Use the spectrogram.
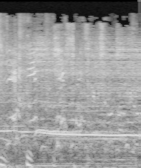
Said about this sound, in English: People are in the crowd going, like, what the fuck, and shit like this.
